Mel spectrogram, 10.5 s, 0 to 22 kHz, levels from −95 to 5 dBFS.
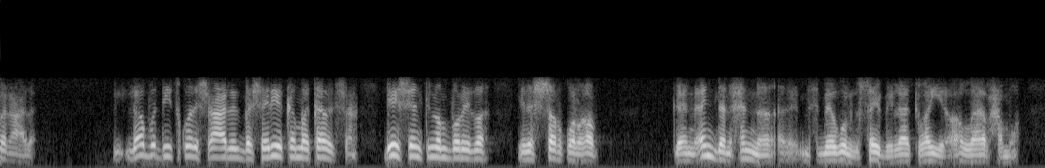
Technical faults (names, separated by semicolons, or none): AMR narrowband mobile codec; automatic gain rising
